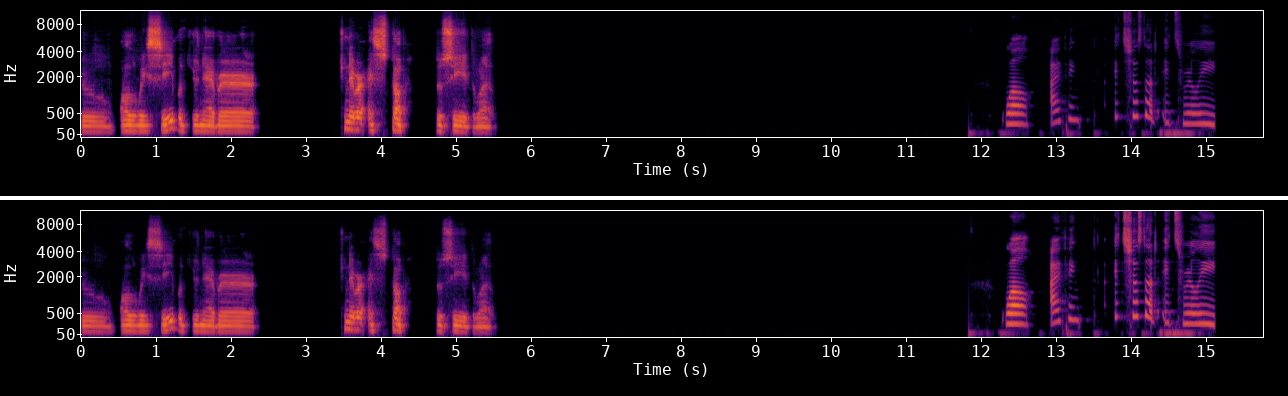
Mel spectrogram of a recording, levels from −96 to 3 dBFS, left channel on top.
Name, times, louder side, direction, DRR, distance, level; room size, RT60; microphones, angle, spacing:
voice 1, 0.0-2.3 3.5-4.4 4.7-5.5, left 5 dB, 60° left, 1.1 m, -31 dB
voice 2, 12.3-12.6 12.9-13.3 13.9-15.1, right 7 dB, 40° right, 0.3 m, -37 dB
head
